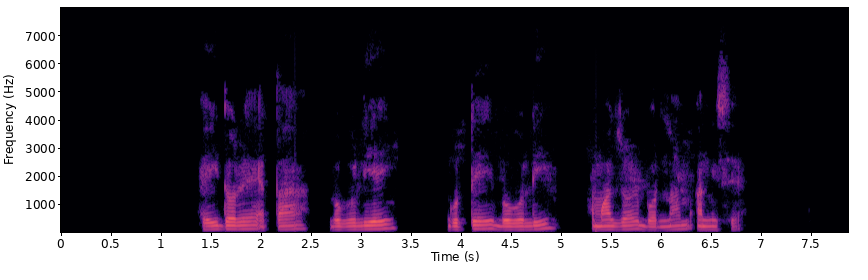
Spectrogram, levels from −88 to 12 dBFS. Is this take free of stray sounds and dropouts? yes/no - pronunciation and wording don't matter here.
yes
